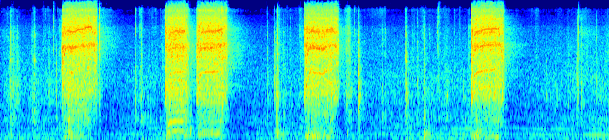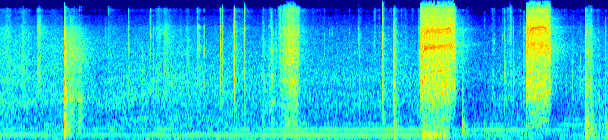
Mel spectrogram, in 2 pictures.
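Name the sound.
power tool unscrewing a computer power supply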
